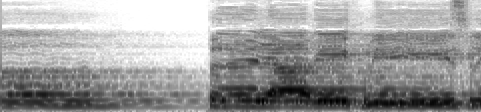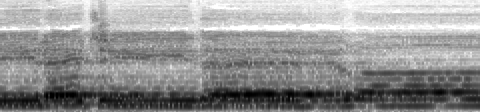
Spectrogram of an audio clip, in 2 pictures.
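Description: Unaccompanied Orthodox church chant: voices hold a steady drone note that fades away about a second in. After a short break the singing comes back, a melody moving above the held drone.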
